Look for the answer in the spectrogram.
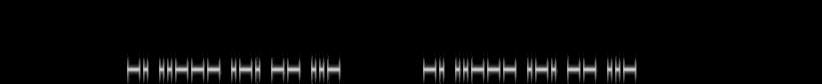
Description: Morse code, heard as a keyed tone, about 30 wpm, 700 Hz. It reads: N2RMU N2RMU
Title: USA Call Signs - 5 Characters - Repeated 2x - 30wpm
